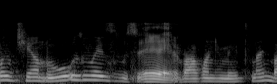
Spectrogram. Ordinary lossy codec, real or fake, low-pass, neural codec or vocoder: Opus, 64 kbps; fake; 7.2 kHz; codec, 24 kHz, 0.9 kbps, WavTokenizer, small release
